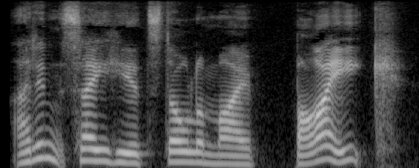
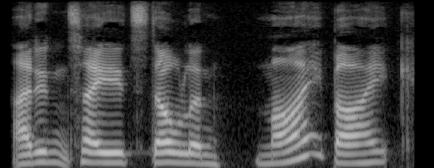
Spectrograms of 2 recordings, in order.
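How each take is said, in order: First: The word bike carries the main stress. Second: The word my carries the main stress. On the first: He stole something else, not the bike. "What has he stolen then" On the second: He stole a bike belonging to someone else. "He hasn't stolen my bike, has he?"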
